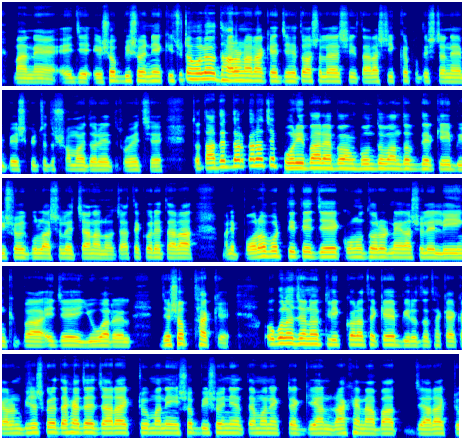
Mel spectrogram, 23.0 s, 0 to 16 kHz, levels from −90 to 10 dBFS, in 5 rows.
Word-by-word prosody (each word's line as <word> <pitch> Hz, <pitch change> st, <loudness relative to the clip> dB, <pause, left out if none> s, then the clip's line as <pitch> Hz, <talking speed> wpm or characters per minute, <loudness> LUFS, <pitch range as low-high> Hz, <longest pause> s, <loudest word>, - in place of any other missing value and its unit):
মানে 130 Hz, -1 st, -1 dB, 0.3 s
এইযে 135 Hz, +1 st, -3 dB
এসব 150 Hz, +6 st, +1 dB
বিষয় 170 Hz, 0 st, 0 dB
নিয়ে 165 Hz, 0 st, +1 dB
কিছুটা 195 Hz, +5 st, 0 dB
হলেও 230 Hz, +1 st, +8 dB
ধারণা 175 Hz, 0 st, +6 dB
রাখে, 165 Hz, -1 st, +2 dB
যেহেতু 155 Hz, 0 st, -2 dB
আসলে 155 Hz, 0 st, -3 dB
শি 150 Hz, -, -8 dB
তারা 145 Hz, 0 st, 0 dB
শিক্ষা 155 Hz, +1 st, -7 dB
প্রতিষ্ঠানে 145 Hz, 0 st, -6 dB, 0.2 s
বেশ 145 Hz, -1 st, -2 dB
কিছুটা 140 Hz, 0 st, -13 dB
সময় 145 Hz, -1 st, -3 dB
ধরে 140 Hz, 0 st, -1 dB, 0.2 s
রয়েছে। 135 Hz, -2 st, -5 dB, 0.4 s
তো -, -, -5 dB
তাদের 195 Hz, +5 st, +4 dB
দরকার 255 Hz, +1 st, +5 dB
হচ্ছে 280 Hz, +1 st, +3 dB
পরিবার 190 Hz, 0 st, +6 dB
এবং 180 Hz, +1 st, +3 dB, 0.2 s
বন্ধু-বান্ধবদেরকে 170 Hz, -2 st, 0 dB
এই 155 Hz, -, -3 dB
বিষয়গুলো 150 Hz, 0 st, -3 dB
আসলে 145 Hz, +1 st, -5 dB
জানানো। 140 Hz, -2 st, -1 dB
যাতে 140 Hz, +2 st, -5 dB
করে 155 Hz, -1 st, -1 dB
তারা 145 Hz, 0 st, +3 dB, 0.4 s
মানে 140 Hz, -, -6 dB
পরবর্তীতে 175 Hz, +2 st, +2 dB
যেয়ে 165 Hz, 0 st, +5 dB
কোনো 160 Hz, 0 st, -2 dB
ধরনের 155 Hz, -1 st, +1 dB
আসলে 150 Hz, +1 st, -3 dB
লিঙ্ক 145 Hz, 0 st, -1 dB, 0.2 s
বা 145 Hz, -1 st, +2 dB
এই 155 Hz, -, -4 dB
যে 155 Hz, -, +1 dB, 0.3 s
URL 140 Hz, -3 st, +1 dB, 0.4 s
যেসব 165 Hz, +5 st, +3 dB
থাকে, -, -, 0 dB, 0.4 s
ওগুলা 215 Hz, +3 st, +6 dB
যেন 200 Hz, -1 st, +3 dB
ক্লিক 170 Hz, -2 st, -3 dB
করা 170 Hz, -1 st, +4 dB
থেকে 170 Hz, 0 st, -1 dB, 0.2 s
বিরত 145 Hz, -1 st, -4 dB
থাকে। 150 Hz, -1 st, -3 dB
কারণ 155 Hz, +1 st, -1 dB
বিশেষ 170 Hz, +1 st, -2 dB
করে 185 Hz, -1 st, +3 dB
দেখা 170 Hz, +1 st, +4 dB
যায় 175 Hz, -1 st, +4 dB
যারা 160 Hz, +1 st, +4 dB
একটু 165 Hz, +2 st, -11 dB
মানে 165 Hz, 0 st, -1 dB
এসব 175 Hz, +2 st, -4 dB
বিষয় 165 Hz, +1 st, -2 dB
নিয়ে 165 Hz, -1 st, -2 dB
তেমন 160 Hz, 0 st, -3 dB
একটা 155 Hz, -, -6 dB
জ্ঞান 155 Hz, 0 st, -1 dB
রাখে 155 Hz, +3 st, 0 dB
না 150 Hz, -, +2 dB
বা 150 Hz, -, +2 dB, 0.3 s
যারা 145 Hz, 0 st, +1 dB
একটু 155 Hz, 0 st, -10 dB
160 Hz, 190 wpm, -23 LUFS, 145-175 Hz, 0.4 s, হলেও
